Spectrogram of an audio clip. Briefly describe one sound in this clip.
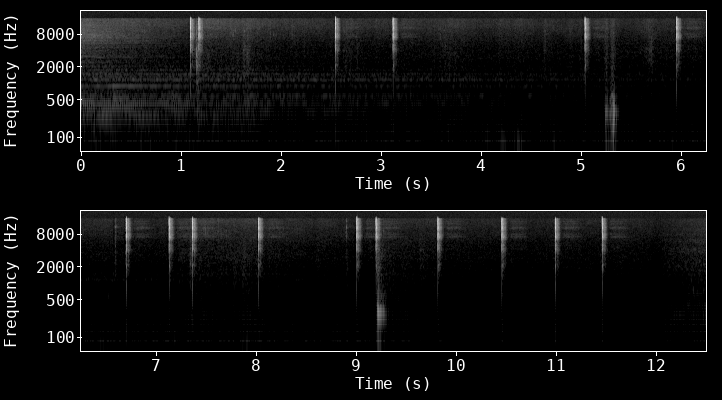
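Short soft interface clicks tick now and then.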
